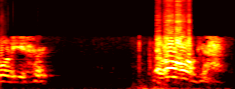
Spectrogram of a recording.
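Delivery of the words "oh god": very high, loud yelp of fright and pain; real loud yelp mid-fall; loud outcry. Real, not acted. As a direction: shriek as you fall. Second bed flop onto floor.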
